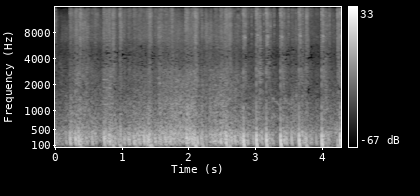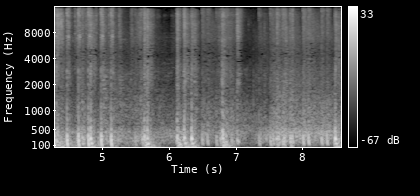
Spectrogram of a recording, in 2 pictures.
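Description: Pistol shots fire in rapid bursts.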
